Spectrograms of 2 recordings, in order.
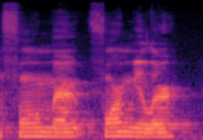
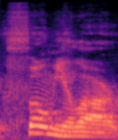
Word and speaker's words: Foamular: My co-host is Doug Homeyer, president of Owens Corning Formula Rigid Foam Fiberglass Insulation. Yeah. Is that right? That's not how you pronounce it, but yeah. How do you say it? Owens Corning Foamular Rigid Foam Fiberglass Insulation.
